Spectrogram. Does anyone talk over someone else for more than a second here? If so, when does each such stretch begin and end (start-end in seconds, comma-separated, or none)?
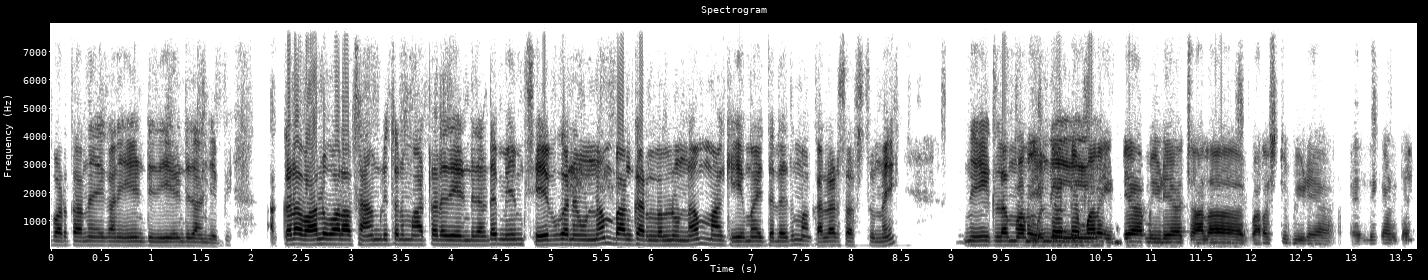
none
